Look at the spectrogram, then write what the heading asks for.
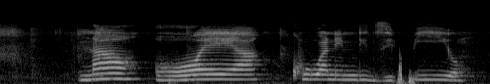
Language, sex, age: Venda, female, 27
